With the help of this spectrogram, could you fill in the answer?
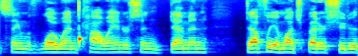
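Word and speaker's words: Demin: Unfortunately, his last name is pronounced Demen, not Demon.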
